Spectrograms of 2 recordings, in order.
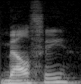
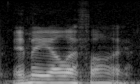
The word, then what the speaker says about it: Malfi: I think it's Malfi. Yeah. Great guy. I've talked to him a couple times. M-A-L-F-I.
